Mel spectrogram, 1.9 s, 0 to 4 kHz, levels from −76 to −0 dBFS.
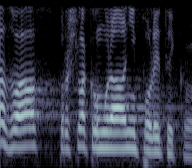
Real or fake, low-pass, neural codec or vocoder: real; 3.6 kHz; none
